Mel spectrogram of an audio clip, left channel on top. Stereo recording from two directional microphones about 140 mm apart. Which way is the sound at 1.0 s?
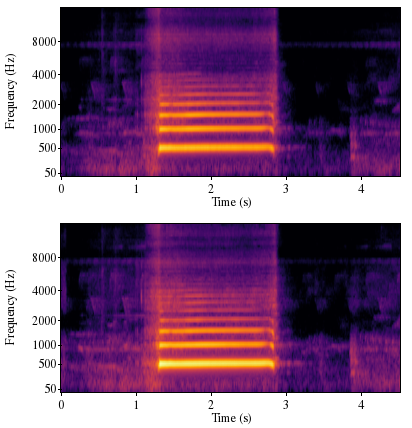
10° left (ahead or behind).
